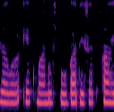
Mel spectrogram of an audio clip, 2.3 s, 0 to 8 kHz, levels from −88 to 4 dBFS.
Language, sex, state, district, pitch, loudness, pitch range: Marathi, female, Maharashtra, Dhule, 260 Hz, -33 LUFS, 255-270 Hz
